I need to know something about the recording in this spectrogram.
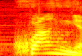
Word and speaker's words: genre: thing it's spelled the same way but we pronounce it hanger out of it.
